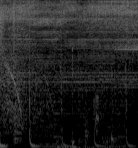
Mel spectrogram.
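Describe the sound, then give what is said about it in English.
An electric shaver shaves off a mustache with a faint, steady buzzing hum, broken by a few soft scraping pulses as the blades pass over the hair. “I am shaving my mustache.”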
